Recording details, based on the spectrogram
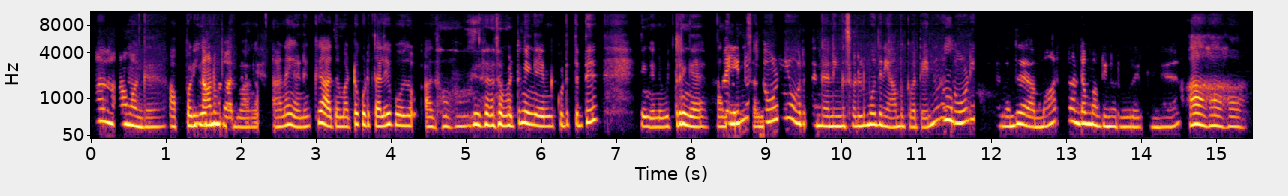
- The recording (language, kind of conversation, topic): Tamil, podcast, இந்த உணவைச் சாப்பிடும்போது உங்களுக்கு எந்த நினைவு வருகிறது?
- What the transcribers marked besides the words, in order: static; tapping; distorted speech; laughing while speaking: "அது அதை மட்டும் நீங்க எனக்கு குடுத்துட்டு, நீங்க என்ன விட்டுருங்க"; mechanical hum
